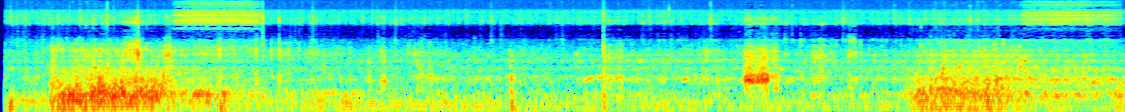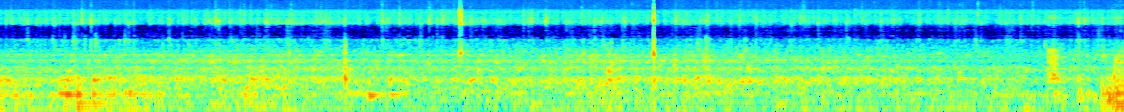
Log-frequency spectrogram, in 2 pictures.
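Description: Scuba diver's breathing heard underwater: two long bubbling exhalations, about eight seconds apart, each with a short hiss of the regulator. A steady underwater background runs beneath, with faint scattered clicks and one sharp knock about seven and a half seconds in.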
